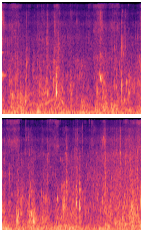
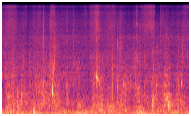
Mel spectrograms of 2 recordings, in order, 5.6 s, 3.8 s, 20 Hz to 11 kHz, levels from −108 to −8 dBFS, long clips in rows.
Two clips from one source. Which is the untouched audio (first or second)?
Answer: first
